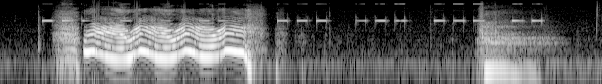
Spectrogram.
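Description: Handheld electronic diamond tester beeping in short, high-pitched, repeated bursts as its probe touches his diamond grills, the beep being the tester's signal that a stone reads as diamond. Over the first half a man's loud wavering wail, its pitch rising and falling about three times a second, and near the end a short falling groan.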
